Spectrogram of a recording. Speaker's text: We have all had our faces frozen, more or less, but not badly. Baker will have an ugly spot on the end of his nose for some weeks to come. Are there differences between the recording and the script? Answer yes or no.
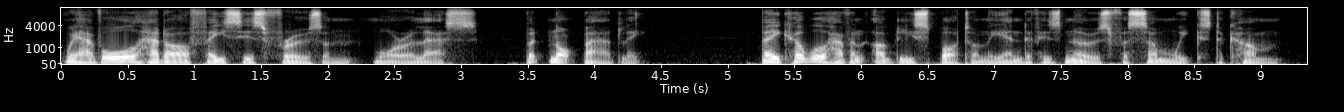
no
